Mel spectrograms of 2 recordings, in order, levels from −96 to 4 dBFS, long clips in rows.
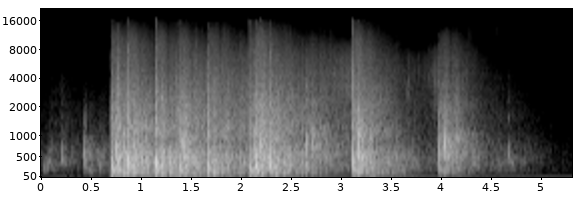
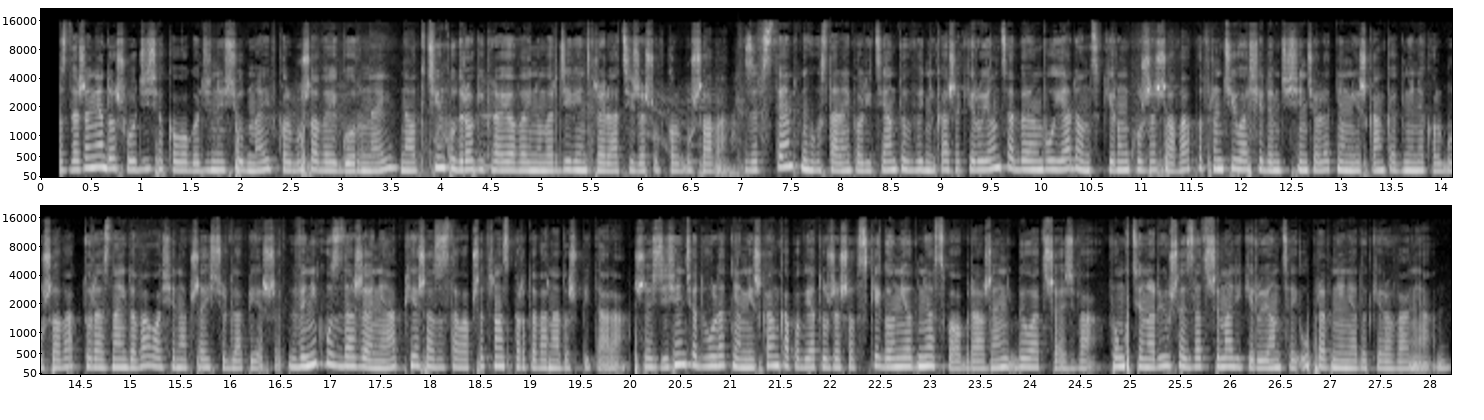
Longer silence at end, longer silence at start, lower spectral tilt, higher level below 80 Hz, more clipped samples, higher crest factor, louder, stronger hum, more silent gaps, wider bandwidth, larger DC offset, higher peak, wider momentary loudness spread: first, 0.95 s vs 0 s; first, 0.45 s vs 0.2 s; first, -6 dB/octave vs -4 dB/octave; about the same, -54 dBFS vs -56 dBFS; neither; about the same, 22 dB vs 18 dB; second, -24 LUFS vs -21 LUFS; neither; neither; about the same, 16.5 kHz vs 16 kHz; neither; about the same, -4 dBFS vs -2 dBFS; first, 16 LU vs 6 LU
